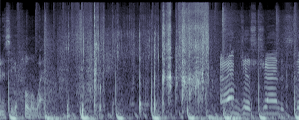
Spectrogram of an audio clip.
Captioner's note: metal scrapes; water pours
